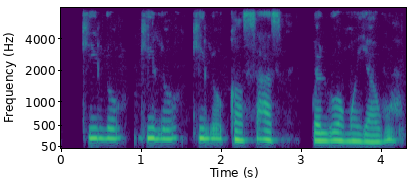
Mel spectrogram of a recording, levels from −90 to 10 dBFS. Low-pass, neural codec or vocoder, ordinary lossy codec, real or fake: 7.2 kHz; none; Opus, 24 kbps; real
